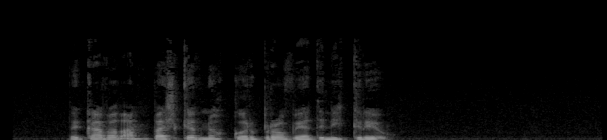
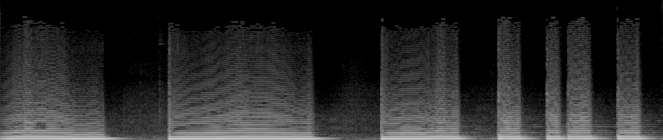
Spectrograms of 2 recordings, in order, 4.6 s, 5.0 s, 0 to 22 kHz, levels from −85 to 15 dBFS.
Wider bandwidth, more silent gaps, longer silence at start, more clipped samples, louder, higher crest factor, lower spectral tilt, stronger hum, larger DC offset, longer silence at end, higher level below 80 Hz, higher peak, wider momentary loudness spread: first, 15 kHz vs 9.6 kHz; neither; first, 0.55 s vs 0 s; neither; second, -35 LUFS vs -14 LUFS; first, 18 dB vs 12 dB; first, -6.5 dB/octave vs -4.5 dB/octave; neither; neither; first, 1.65 s vs 0.05 s; second, -86 dBFS vs -48 dBFS; second, -18 dBFS vs -2 dBFS; about the same, 6 LU vs 6 LU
